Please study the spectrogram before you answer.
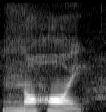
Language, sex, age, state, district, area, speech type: Assamese, female, 30-45, Assam, Biswanath, rural, read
